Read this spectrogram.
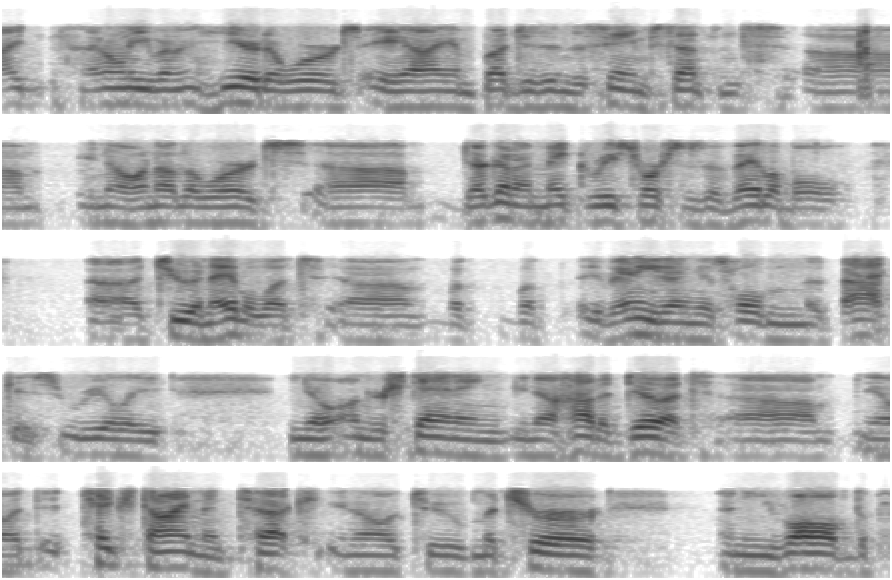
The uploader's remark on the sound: Q3 FY24 Snowflake Earnings Conference Call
